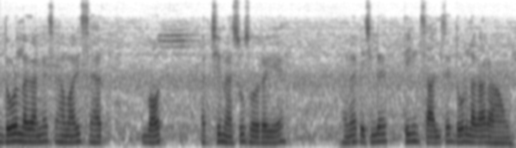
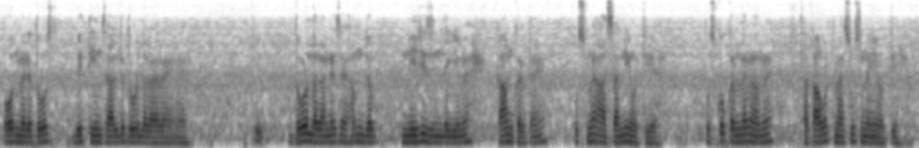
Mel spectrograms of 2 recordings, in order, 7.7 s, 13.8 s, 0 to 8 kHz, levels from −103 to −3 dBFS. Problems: constant background noise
